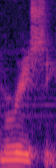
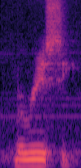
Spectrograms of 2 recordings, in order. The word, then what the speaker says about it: Morisi: Howard uh Pete Morrissey uh Pete marici sorry I've been mispronouncing it for a long time and I found out by watching a YouTube video of a Charlton panel that the guy's name was Pete morisi and anybody that read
